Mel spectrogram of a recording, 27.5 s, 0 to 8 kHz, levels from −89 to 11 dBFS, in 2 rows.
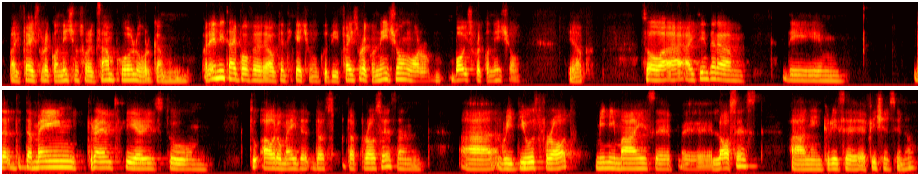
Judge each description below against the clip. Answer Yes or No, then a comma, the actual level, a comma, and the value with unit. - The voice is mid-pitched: Yes, medium, 145 Hz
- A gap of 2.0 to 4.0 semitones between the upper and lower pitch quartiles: Yes, average, 2.9 semitones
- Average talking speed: No, slow, 125 wpm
